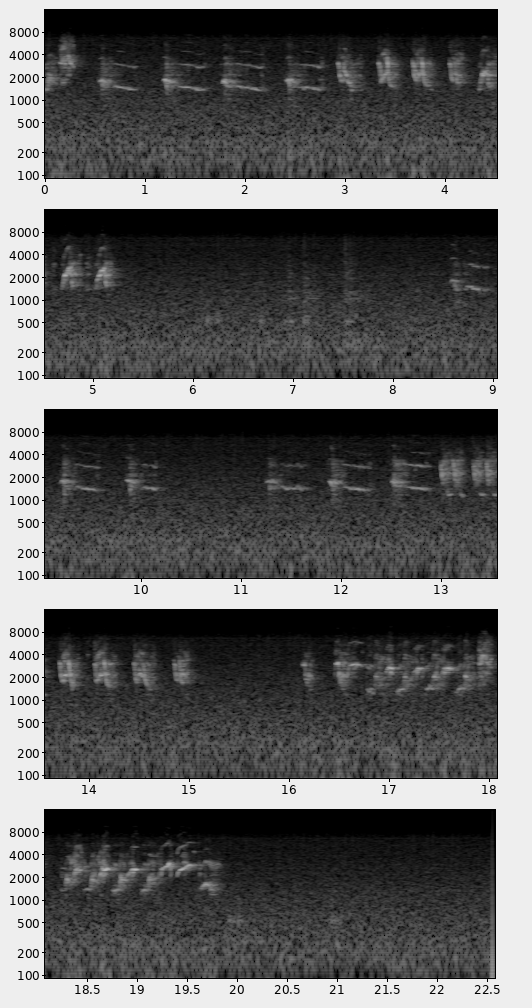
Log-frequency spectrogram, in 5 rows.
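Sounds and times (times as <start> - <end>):
canary chirping: 0.0 - 5.4, 8.6 - 10.3, 11.3 - 15.2, 16.2 - 20.0.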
